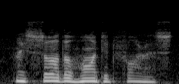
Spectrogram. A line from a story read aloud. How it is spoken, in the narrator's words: she said in a wistful tone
